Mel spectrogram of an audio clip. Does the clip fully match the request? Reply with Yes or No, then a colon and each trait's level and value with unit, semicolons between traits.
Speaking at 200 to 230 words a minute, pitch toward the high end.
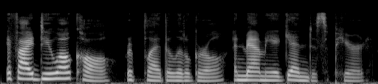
Yes: fast, 205 wpm; high, 200 Hz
